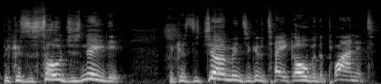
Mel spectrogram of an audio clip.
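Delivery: bad Cockney Churchill impression; Cockney accent. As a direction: put on a terrible Cockney accent. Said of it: "Winston Churchill with a terrible Cockney accent".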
